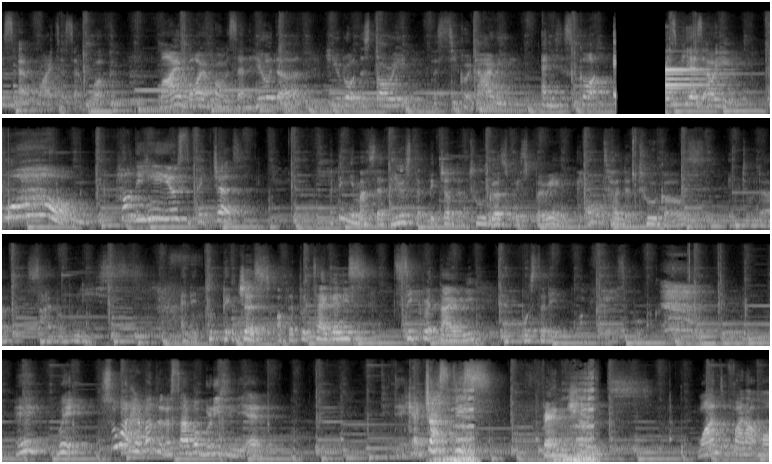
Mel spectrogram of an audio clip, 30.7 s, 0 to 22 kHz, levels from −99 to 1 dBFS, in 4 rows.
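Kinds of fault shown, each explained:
Audio dropout to silence: from 6.13 s to 6.63 s the sound cuts off mid-flow into half a second of silence, with no room tone, then resumes; likely the input was briefly lost, through a disconnect, failed link or mute, while silence kept being written, so that half second is gone.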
